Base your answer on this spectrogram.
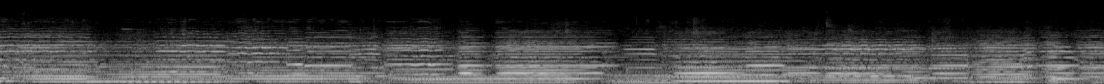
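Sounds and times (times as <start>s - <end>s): string quartet playing: 0.0s - 11.0s.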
